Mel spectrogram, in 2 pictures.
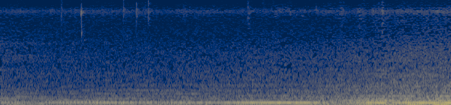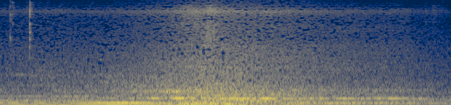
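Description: A motor vehicle passing by: its engine grows slowly louder to a peak about eight to nine seconds in, then fades away.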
